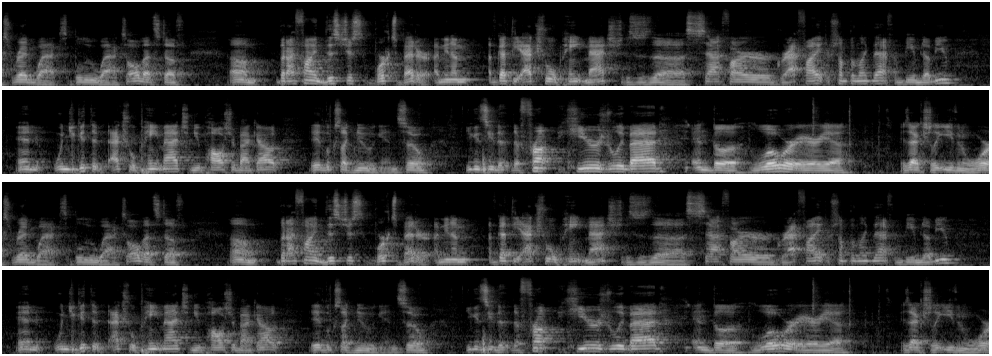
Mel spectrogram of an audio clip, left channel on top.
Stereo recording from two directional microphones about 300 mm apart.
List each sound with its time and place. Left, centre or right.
0.0 s speech: centre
